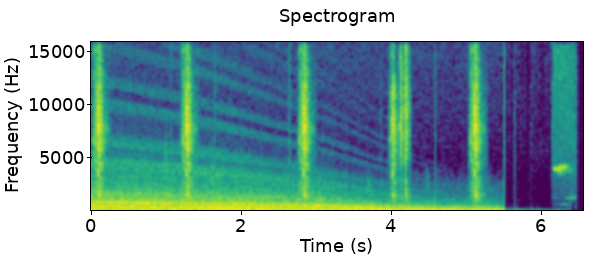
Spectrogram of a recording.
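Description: A tram's electric motor whines, falling in pitch as the tram slows to a stop.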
